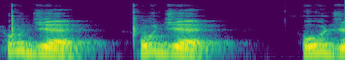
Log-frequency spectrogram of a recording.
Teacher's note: Huj, c'est un rebond. Huj, ça monte tout de suite. Huj, huj, huj, ra, emphatique.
